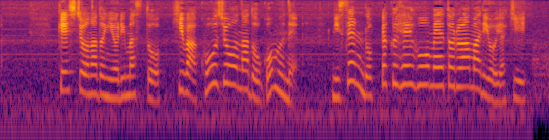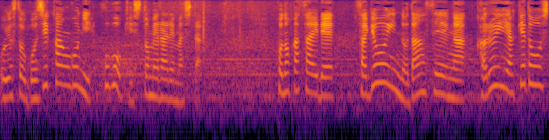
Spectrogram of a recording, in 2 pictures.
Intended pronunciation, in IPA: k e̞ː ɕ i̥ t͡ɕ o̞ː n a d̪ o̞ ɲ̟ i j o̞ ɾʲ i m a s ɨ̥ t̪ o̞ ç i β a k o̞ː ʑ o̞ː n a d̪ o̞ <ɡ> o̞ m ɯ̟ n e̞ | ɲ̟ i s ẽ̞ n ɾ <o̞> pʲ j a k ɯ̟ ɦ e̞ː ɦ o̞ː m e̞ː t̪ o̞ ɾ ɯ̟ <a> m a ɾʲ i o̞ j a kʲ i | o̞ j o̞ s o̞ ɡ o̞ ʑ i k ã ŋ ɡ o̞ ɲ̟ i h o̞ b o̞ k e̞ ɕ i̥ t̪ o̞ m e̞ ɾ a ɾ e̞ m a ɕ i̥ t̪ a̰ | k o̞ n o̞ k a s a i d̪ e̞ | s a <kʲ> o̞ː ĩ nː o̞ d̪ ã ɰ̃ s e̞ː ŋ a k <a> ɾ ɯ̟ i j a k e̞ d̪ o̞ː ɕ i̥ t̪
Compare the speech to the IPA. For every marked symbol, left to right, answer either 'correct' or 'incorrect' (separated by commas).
correct, correct, correct, incorrect, correct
